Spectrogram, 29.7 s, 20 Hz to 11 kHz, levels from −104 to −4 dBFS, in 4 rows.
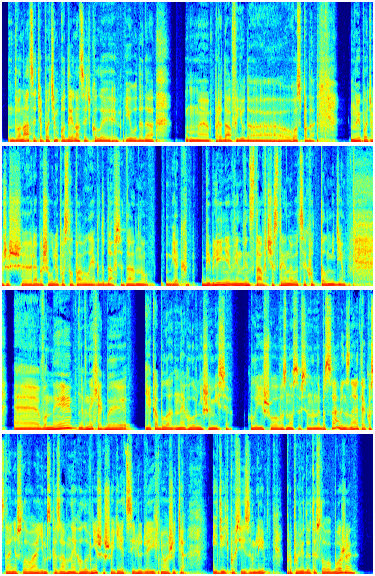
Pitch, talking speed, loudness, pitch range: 100 Hz, 130 wpm, -22 LUFS, 90-115 Hz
